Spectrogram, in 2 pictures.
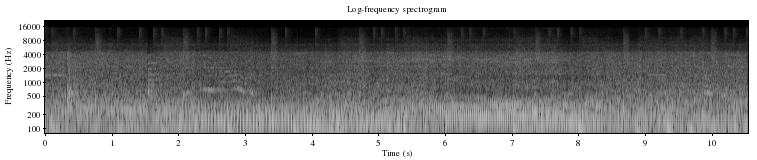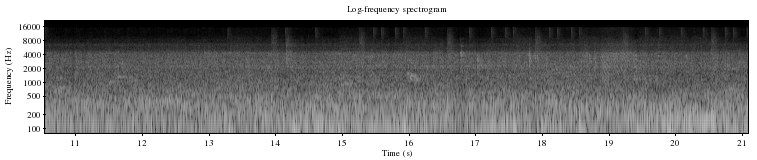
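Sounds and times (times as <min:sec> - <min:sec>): low engine drone: 0:00.0 - 0:21.0
passing motor vehicle engines: 0:00.0 - 0:21.0.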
